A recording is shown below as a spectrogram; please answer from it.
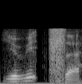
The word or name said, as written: yeritza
